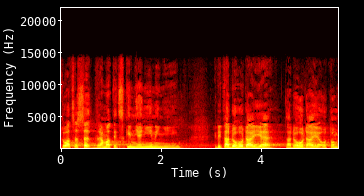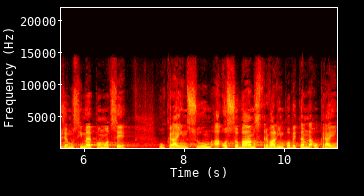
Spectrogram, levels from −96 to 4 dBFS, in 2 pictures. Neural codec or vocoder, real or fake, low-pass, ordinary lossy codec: none; real; 14.4 kHz; AAC, 48 kbps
